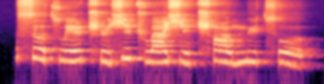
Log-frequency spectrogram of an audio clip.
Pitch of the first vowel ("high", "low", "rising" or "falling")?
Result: falling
